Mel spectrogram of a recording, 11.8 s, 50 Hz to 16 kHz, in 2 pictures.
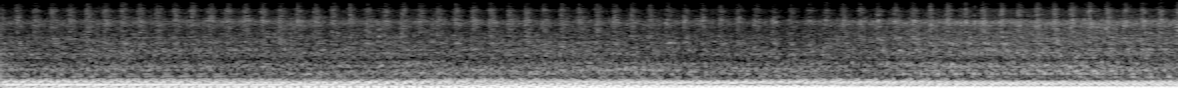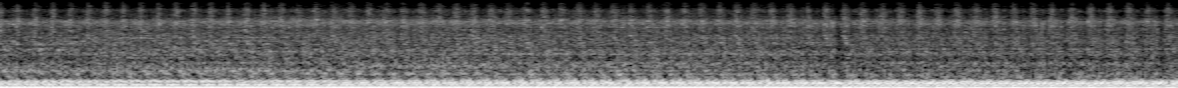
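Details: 1963 Chevy C10 with 355ci small-block V8 (350 bored .030 over), Turbo 350, reportedly low miles, second start after years sitting: loud, steady, lumpy idle through open exhaust, even pulses about three a second, no misses or knocks; temp gauge not working, normal idle.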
